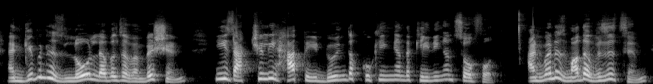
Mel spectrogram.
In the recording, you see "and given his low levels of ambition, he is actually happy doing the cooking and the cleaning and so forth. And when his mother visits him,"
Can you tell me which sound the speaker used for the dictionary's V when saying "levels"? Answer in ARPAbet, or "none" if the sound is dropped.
V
